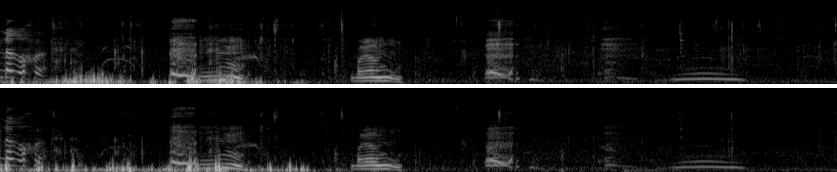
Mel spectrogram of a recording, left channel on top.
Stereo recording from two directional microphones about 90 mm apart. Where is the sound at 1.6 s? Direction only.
15° right (ahead or behind).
